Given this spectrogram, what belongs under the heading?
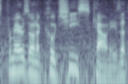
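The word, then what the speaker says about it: Cochise: according to the and and it's from Arizona cois county is that how you pronounce that right right cois County so cois County the sheriff there said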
